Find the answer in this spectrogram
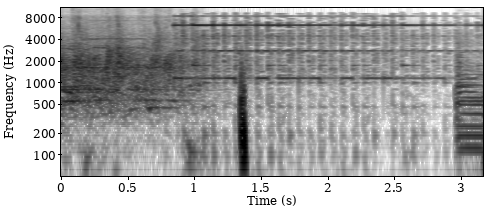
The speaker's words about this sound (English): Let's hear one more time from that bird. If he'll get up, he's kind of flying into things. Oh, yeah, we hear it.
